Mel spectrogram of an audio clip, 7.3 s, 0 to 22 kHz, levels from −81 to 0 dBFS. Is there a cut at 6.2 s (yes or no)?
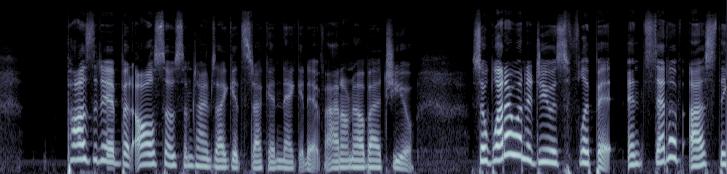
no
